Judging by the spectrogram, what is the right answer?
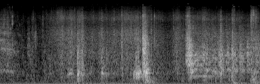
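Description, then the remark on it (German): A car engine cranks and starts, then the vehicle pulls away as someone who was in a cornfield flees, its rough, noisy rumble broken by several sharp crackling bursts, with no voices. “Da war jemand, aber er ist weggefahren.”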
